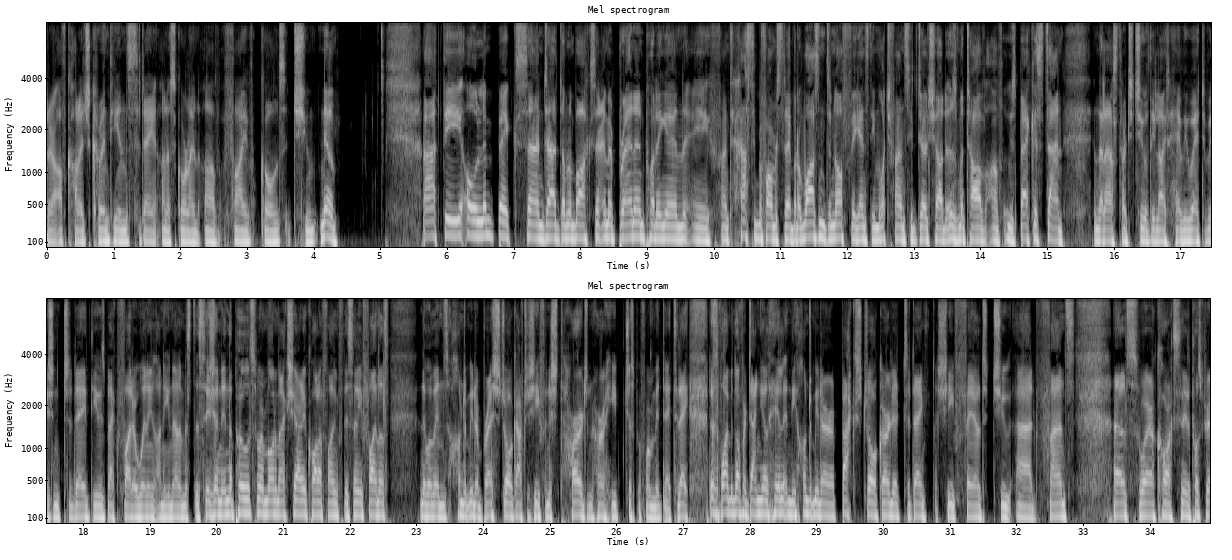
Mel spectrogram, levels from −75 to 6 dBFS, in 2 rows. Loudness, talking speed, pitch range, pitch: -14 LUFS, 185 wpm, 105-125 Hz, 115 Hz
